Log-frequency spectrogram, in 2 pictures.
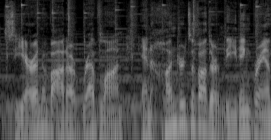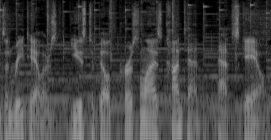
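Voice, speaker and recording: A man hosting a podcast, asking friendly questions with many "uh" fillers and reading a sponsor message. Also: medium pitch. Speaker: podcast host. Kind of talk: interview hosting and ad read.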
